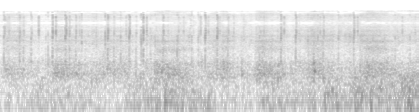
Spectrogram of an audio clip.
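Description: Mountain bike rolling along a dirt track: tyres on loose dirt with frequent small clicks and rattles from the bike, over a steady low rumble.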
